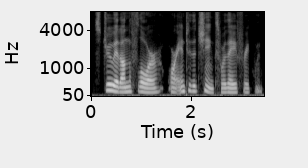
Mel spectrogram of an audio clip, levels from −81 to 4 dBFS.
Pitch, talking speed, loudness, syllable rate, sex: 170 Hz, 205 wpm, -19 LUFS, 4.7 syllables/s, female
